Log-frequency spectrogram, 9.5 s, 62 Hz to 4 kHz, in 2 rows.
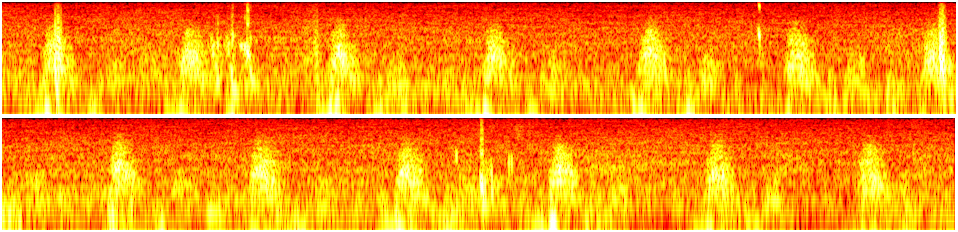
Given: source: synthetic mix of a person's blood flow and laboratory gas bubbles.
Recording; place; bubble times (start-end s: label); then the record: Doppler ultrasound of blood flow; subclavian vein
1.03-1.31 s: bubbles
3.77-3.83 s: bubbles
7.02-7.36 s: bubbles
From the record:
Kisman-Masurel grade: 122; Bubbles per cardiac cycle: 1 to 2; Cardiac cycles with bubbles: 10 to 50%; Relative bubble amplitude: moderate (0.250 to 0.450); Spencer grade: 2 (many but less than half of the cardiac periods contain bubble signals, singularly or in groups); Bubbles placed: anywhere in the cardiac cycle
